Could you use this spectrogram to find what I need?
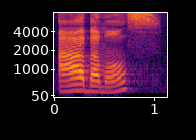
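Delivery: Habamos drawn out slowly, each syllable savoured; fun to say. Shown as a demonstration. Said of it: "Nosotros is fun to say".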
